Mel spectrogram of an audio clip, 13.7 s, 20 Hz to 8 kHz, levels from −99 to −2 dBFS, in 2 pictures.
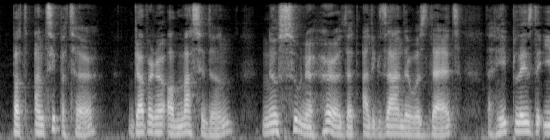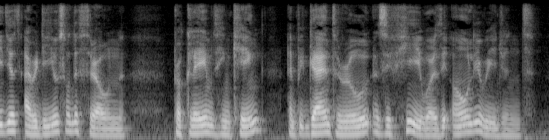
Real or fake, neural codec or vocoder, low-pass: real; none; 7.2 kHz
